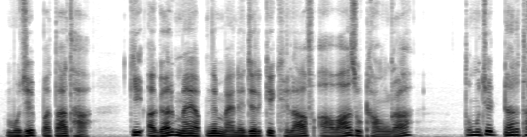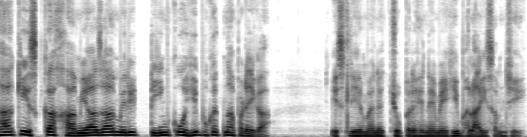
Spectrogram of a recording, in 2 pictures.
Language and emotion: Hindi, fearful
